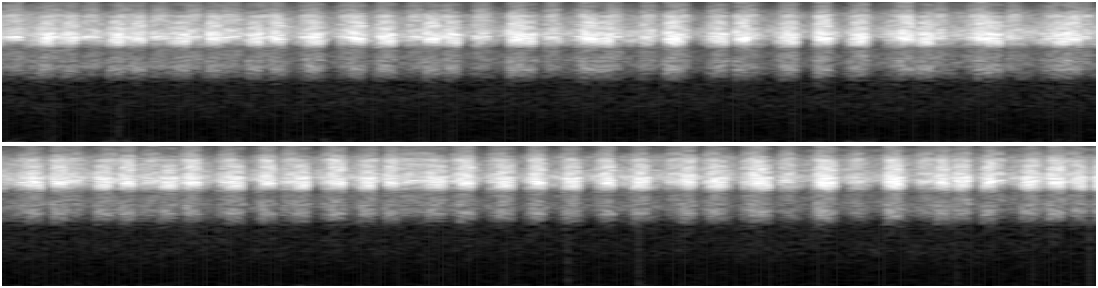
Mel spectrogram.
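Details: Midsummer chorus of cicadas from the Greek fauna, recorded in a pine forest, forming a continuous shrill rasping buzz with rapid throbbing pulses roughly three per second throughout, alone against silence.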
